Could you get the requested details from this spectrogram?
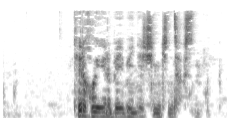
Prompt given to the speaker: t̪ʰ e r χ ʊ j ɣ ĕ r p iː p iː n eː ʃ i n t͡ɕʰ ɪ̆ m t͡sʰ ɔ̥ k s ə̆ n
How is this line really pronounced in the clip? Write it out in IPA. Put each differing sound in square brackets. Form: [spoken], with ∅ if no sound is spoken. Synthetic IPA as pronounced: t̪ʰ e r χ ʊ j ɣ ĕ r p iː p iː n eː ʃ i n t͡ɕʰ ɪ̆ [n] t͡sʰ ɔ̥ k s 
